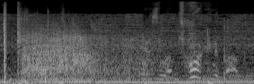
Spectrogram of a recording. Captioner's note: gunshot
